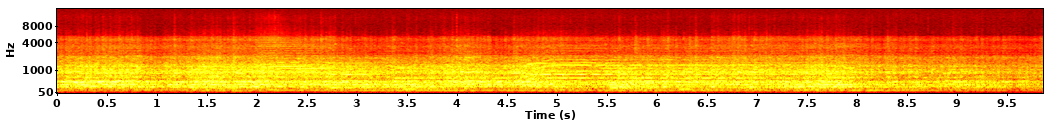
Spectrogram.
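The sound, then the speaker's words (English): A steady, loud mechanical roar with dense rattling and clattering that holds constant for about ten seconds, like a train thundering past beneath a bridge. No one speaks. “I reach up and jerk it loose just as the train thunders under the bridge.”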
